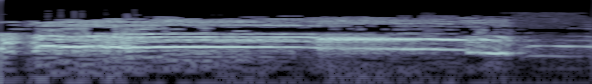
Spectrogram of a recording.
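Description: A rooster crows at dawn in one long, loud call that holds steady, then dips in pitch at the end, heard alone.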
